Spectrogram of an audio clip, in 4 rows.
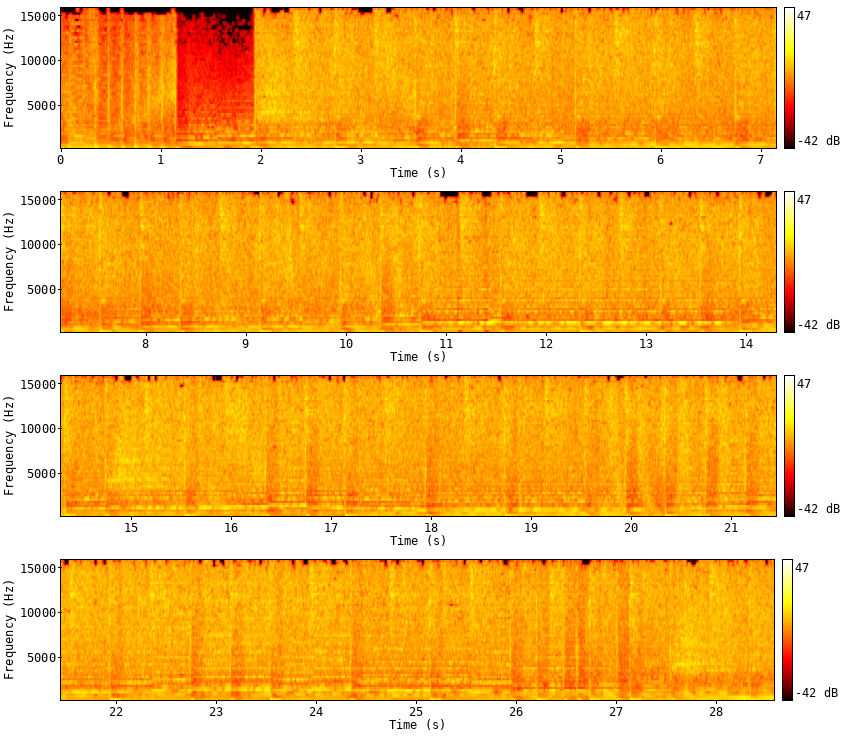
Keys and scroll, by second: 0.1 super+t, 1.3 Return, 4.5 super+[, 7.1 super+-, 7.2 super+-, 7.6 super+-, 13.9-16.8 typing, 18.2 super+z, 22.6-25.1 typing, 26.4 [, 28.1-28.5 typing.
